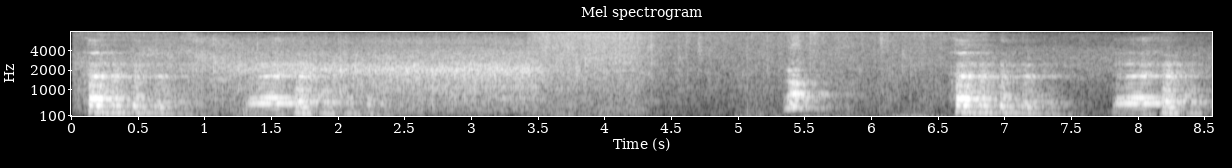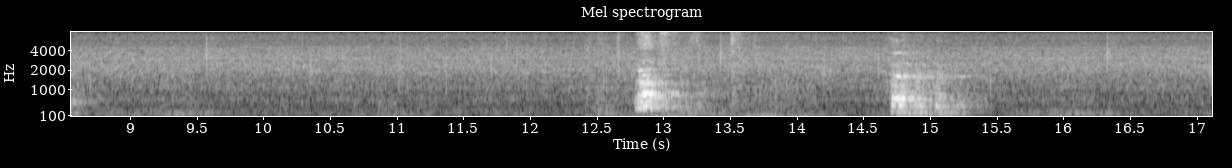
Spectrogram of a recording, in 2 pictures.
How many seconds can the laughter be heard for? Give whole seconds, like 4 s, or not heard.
5 s.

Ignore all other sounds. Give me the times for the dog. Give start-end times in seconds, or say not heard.
5.0-6.6, 12.4-14.2.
